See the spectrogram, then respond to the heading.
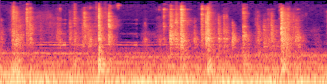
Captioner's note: door locking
